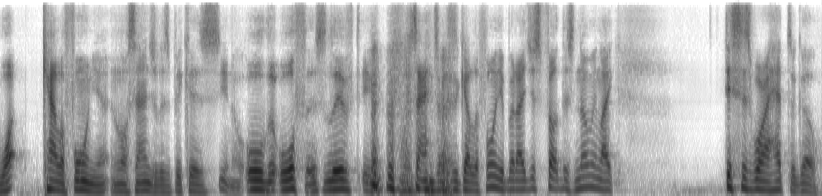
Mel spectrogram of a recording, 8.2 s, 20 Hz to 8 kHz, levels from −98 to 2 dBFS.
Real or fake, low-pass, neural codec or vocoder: fake; 7.2 kHz; codec, 24 kHz, 0.9 kbps, DualCodec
